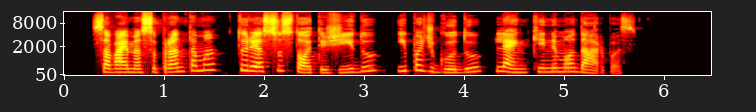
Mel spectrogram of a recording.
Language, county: Lithuanian, Vilnius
